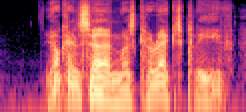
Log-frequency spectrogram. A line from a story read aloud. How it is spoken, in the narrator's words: Dolor said grimly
